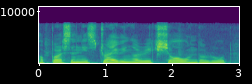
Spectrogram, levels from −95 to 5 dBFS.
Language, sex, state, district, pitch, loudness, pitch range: English, female, Assam, Kamrup Metropolitan, 160 Hz, -15 LUFS, 155-165 Hz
